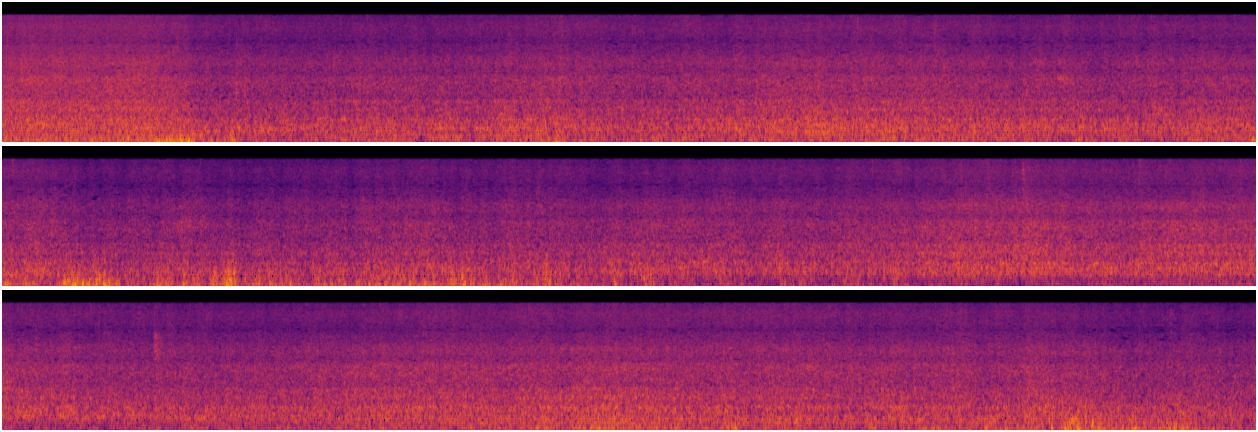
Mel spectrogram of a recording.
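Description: Heavy rain pouring steadily in strong, gusting wind, with a few low buffets of wind on the microphone: about a second in, around ten seconds in and near the end.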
